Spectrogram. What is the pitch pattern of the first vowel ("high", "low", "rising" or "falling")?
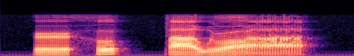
low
